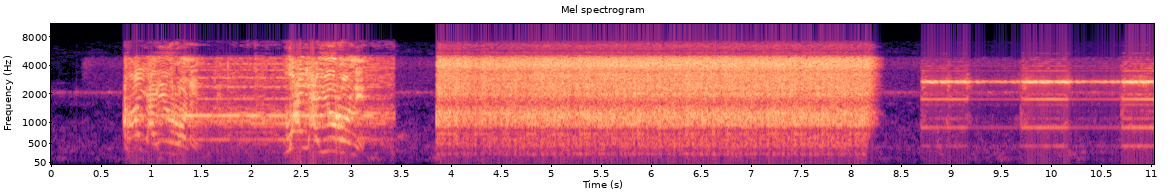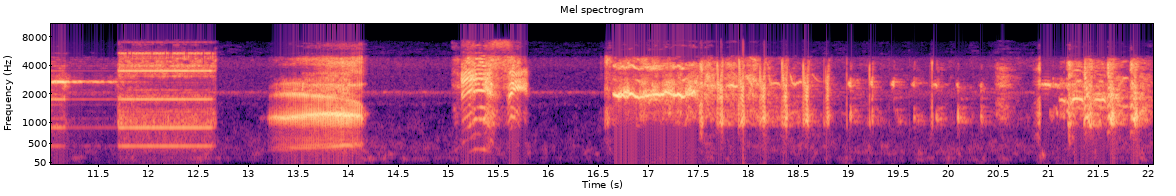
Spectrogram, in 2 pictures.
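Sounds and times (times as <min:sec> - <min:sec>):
loud hissing blast: 0:03.8 - 0:08.4.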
